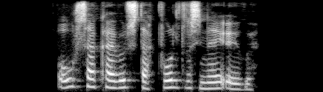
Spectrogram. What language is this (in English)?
Icelandic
